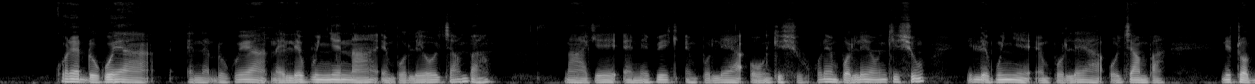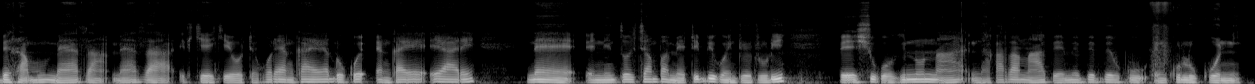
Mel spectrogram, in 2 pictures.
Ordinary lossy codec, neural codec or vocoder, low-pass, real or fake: none; vocoder, 44.1 kHz, 128 mel bands every 256 samples, BigVGAN v2; 19.8 kHz; fake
